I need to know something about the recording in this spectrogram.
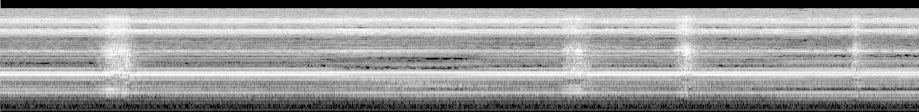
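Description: Fingers brush and rustle through hair.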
